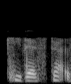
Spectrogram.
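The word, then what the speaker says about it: Qi Vesta: Key Vesta is spelled Q-I and then V-E-S-T-A.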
